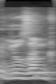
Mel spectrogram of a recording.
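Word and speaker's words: usedn't: बोलिए क्या, यूज्ड में नॉट जोड़ दिए तो ये यूजंट यहाँ डी साइलेंट हो जाता है ना, यूजंट पढ़ते हैं इसको।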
